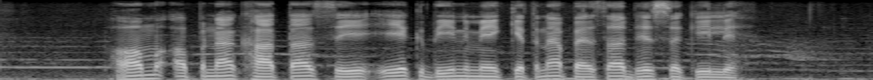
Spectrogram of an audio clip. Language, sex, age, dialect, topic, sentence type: Magahi, male, 18-24, Western, banking, question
